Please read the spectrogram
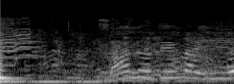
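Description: Nepali panche baja band stops playing: one last loud drum stroke at the start, the held reed tone dying away just after it. After a short lull, people's voices and chatter begin about a second in.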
